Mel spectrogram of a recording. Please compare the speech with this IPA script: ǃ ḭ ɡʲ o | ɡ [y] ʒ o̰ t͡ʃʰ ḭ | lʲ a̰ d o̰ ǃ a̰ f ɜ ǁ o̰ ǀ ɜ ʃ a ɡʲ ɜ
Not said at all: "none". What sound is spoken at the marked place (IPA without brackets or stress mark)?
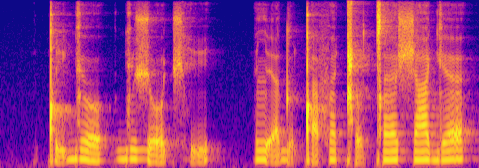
y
